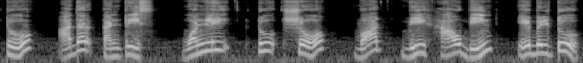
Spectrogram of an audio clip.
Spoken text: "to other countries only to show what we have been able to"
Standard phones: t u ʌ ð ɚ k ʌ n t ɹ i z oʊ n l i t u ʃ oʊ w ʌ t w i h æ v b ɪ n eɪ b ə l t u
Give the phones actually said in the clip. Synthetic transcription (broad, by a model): t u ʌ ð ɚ k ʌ n t ɹ i s oʊ n l i t u ʃ oʊ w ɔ t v i h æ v b ɪ n eɪ b ə l t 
